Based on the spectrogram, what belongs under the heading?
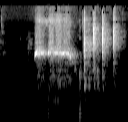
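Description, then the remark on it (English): A person whistles a steady high note, then makes four quick, evenly spaced mouth clicks, voicing an imitation of echolocation. Fairly loud, with no talking. “Going to use Whistling Click.”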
